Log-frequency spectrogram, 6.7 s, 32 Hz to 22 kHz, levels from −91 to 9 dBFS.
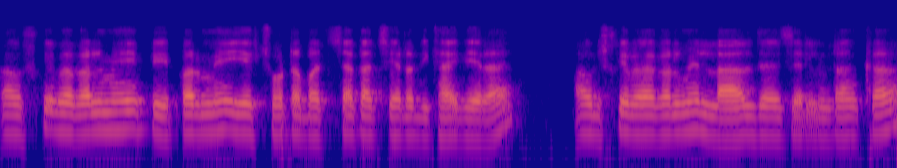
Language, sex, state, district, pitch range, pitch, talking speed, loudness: Hindi, male, Uttar Pradesh, Deoria, 120-135 Hz, 130 Hz, 225 wpm, -41 LUFS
